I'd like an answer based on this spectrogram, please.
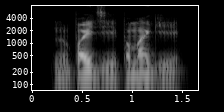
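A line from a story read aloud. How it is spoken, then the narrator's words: Grumbling mutter. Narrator (Russian): пробурчал дядя Слава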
